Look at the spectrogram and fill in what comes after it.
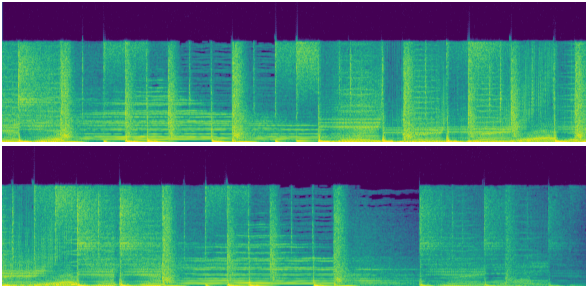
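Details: Electronic dance music with heavy pounding bass, drum hits and synth tones throughout; no animal voice can be picked out.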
